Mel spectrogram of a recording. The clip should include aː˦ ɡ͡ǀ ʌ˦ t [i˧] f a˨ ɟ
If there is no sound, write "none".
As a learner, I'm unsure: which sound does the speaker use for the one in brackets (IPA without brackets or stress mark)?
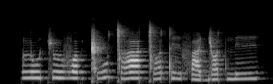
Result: i˧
